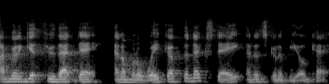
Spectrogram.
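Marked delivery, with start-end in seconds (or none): none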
